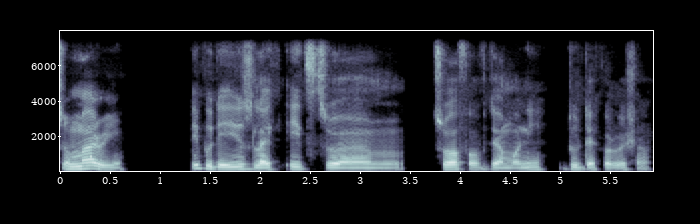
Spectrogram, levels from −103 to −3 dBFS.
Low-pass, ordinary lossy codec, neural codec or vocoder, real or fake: 7.2 kHz; none; none; real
